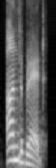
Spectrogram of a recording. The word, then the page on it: underbred: Indian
